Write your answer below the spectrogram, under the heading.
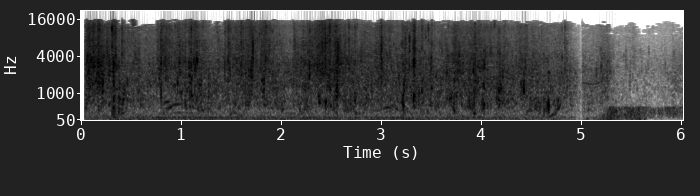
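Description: Bare feet splashing and kicking through shallow seawater at the shoreline, with many quick splashes over a low wind rumble on the microphone. About five seconds in it drops to a quieter wash of small waves lapping on the sand.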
